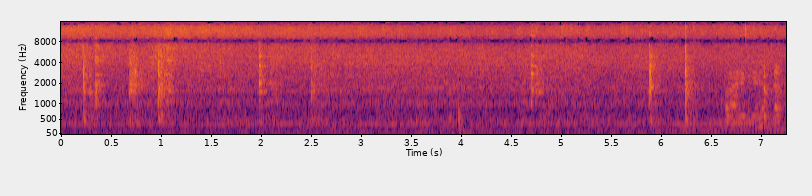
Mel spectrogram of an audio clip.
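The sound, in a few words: tomatoes sautéing in a pan for fish curry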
